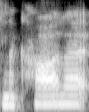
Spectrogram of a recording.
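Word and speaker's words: Lekala: Caroline says to Lisa it's La Carla it's spelled like that except it's an e not an a l e k a l a uh JoJo says oh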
